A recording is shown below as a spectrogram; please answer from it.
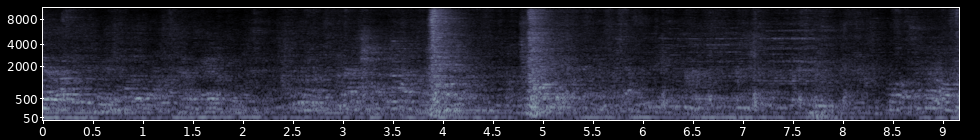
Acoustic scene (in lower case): crowded indoor space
